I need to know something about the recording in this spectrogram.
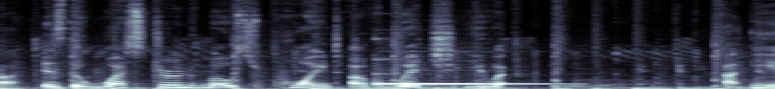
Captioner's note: bell dings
